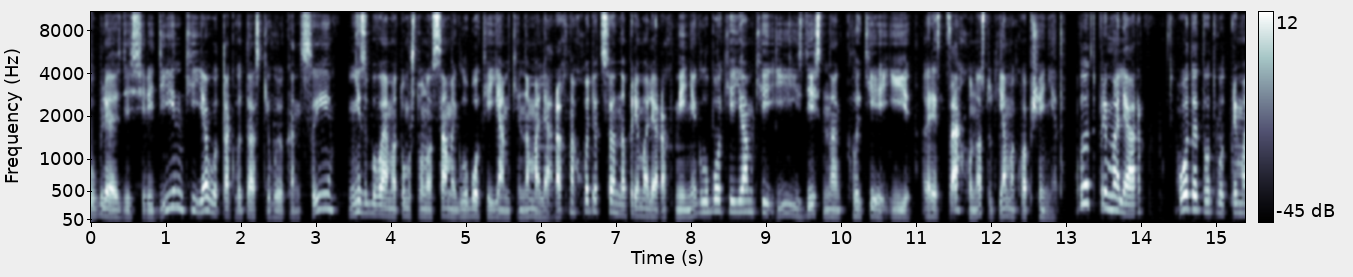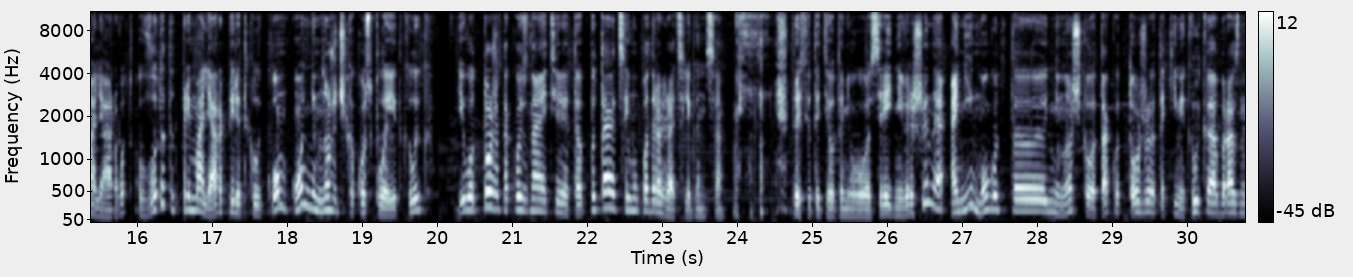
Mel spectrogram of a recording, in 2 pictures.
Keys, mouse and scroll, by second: 0.1 g, 0.8 click, 1.2 shift+click, 1.9 shift+click, 2.3 shift+click, 3.0 g, 8.1 shift+middle click, 8.9 middle click, 9.3-9.8 scroll down 2, 9.8 scroll up 1, 11.9 shift+middle click, 12.3-12.9 scroll up 2, 13.0 middle click, 13.0 scroll down 2, 13.2 scroll up 2, 18.3 g, 21.4 middle click, 22.2 click, 22.6 middle click, 23.0 g, 24.1 middle click, 24.8 click, 25.3-27.3 middle drag, 27.7 middle click, 28.4 g, 29.4 click, 29.9 g.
